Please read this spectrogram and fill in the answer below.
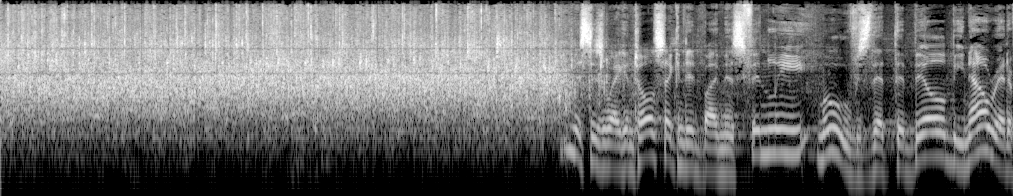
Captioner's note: some Applause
